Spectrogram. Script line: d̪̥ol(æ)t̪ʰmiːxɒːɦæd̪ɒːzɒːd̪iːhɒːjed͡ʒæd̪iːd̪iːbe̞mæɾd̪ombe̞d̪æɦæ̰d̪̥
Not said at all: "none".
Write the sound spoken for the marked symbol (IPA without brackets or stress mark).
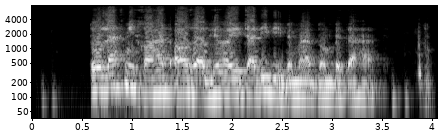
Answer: æ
